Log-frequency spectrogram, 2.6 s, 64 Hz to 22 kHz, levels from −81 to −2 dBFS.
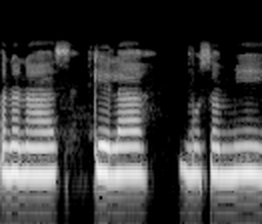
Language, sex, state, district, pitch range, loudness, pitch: Bhojpuri, female, Uttar Pradesh, Varanasi, 235-245 Hz, -16 LUFS, 235 Hz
